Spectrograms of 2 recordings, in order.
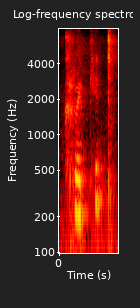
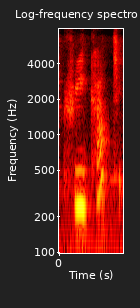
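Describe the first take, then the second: First: "Cricut" said krick-it, short i, like cricket; "Cricut" said properly as krick-it; correct pronunciation. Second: "Cricut" said kree-cut, long ee then cut; "Cricut" wrongly said as kree-cut, slowly; wrong pronunciation. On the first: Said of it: "not Cricut". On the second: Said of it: "It is not a Cricut". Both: Shown as a demonstration.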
